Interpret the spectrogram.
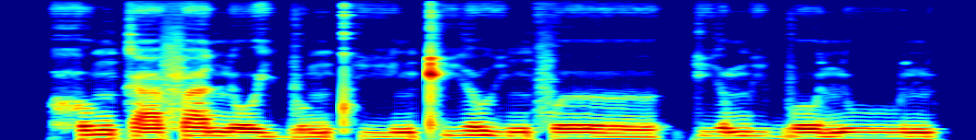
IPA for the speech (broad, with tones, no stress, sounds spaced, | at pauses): h o˧˥ ŋ k a˩˧ f a˧ n oː˧˩ j b o˩˧ ŋ pʰ iː˩˧ n kʰ i˧˥ ə̯ ʋ i˧˥ ŋ f ɤː˥˨ | k i˩ ə̯ m i˧˩ b oː˧˩ n uː˧˩ n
